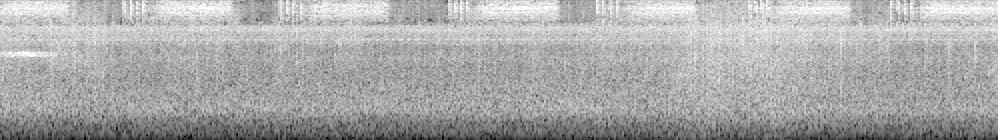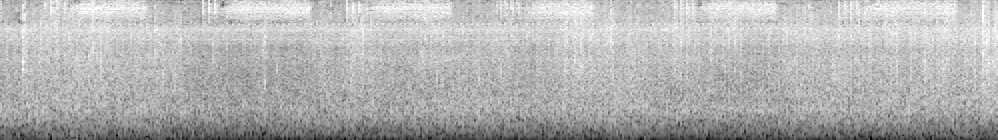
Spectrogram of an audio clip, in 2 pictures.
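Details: Chirping crickets in a summer meadow send short high pulses at a steady rhythm, backed throughout by a soft, even wash of breeze.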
